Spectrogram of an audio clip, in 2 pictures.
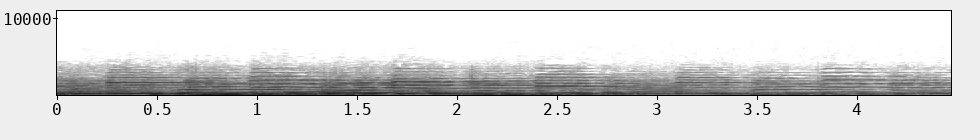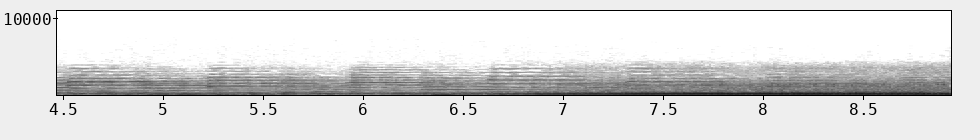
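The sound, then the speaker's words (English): A car engine idles with a steady low rumble, then grows louder and revs up toward the end as the vehicle pulls away; no one speaks. “Merslag and I head out in his auto.”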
